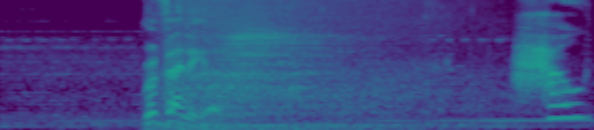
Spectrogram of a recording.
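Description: A magic spell is cast with a bright whooshing burst that slowly fades.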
